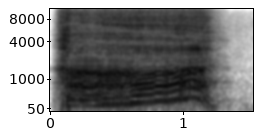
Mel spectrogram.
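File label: Casting, Japanese; Theo; kings raid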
